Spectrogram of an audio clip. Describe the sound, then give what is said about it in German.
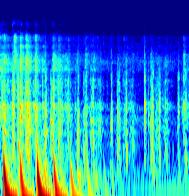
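Hooves of two hired horses, ridden toward a house at night, clip-clopping in a quick, steady rhythm, the first several beats loud and deep, then trailing off into fainter, lighter taps. “Hier drehten sie um, so dass es schien, als kämen sie eben aus der Romagna, ritten auf das Haus zu und klopften an die Tür des guten Mannes”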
